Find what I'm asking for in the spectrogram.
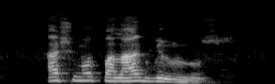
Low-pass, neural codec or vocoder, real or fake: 10.8 kHz; codec, 44.1 kHz, 7.8 kbps, DAC; fake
